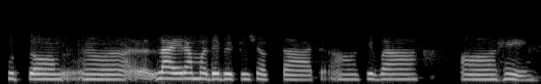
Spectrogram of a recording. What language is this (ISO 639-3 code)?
mar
